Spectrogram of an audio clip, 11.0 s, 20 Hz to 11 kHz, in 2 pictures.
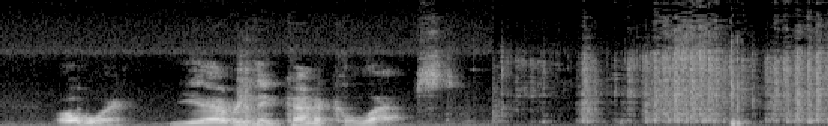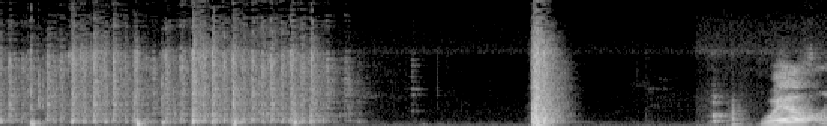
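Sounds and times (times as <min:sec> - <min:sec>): crumbs rattling out of toaster: 0:03.3 - 0:08.0.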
